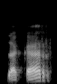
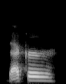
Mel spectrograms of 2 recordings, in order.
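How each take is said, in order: First: It is said with a Spanish pronunciation. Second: It is said with an English pronunciation.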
